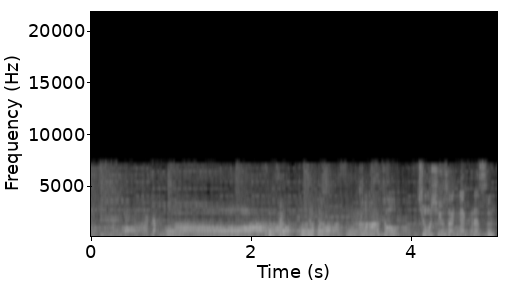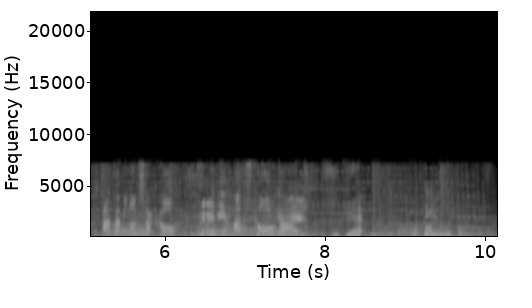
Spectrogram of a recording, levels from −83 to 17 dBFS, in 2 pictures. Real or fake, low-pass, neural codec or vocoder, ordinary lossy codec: real; 7.2 kHz; none; MP3, 32 kbps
